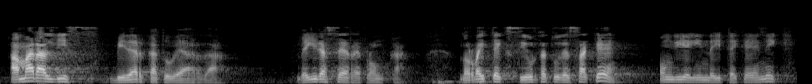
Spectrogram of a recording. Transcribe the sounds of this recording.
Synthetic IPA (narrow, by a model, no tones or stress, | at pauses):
amaɾald̪isbið̞e̞ɾkat̪uβ̞e̞aɾða | βe̞ɣ̞iɾase̞ːrero̞ŋka̰ | no̞ɾβajt̪e̞ksiuɾt̪at̪uðe̞sake̞ | o̞ŋɡie̞ɣ̞ind̪ajt̪e̞ke̞ːnik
